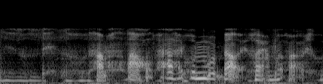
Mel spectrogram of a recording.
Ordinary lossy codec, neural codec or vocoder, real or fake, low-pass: none; autoencoder, 22.05 kHz, a latent of 192 numbers a frame, VITS, trained on many speakers; fake; 5.4 kHz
